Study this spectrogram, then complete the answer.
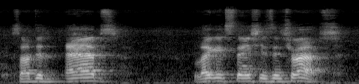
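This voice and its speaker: In a room with audible echo, a man speaks in a fairly high voice with monotone, flat intonation. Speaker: motivational vlogger. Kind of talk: casual motivational monologue. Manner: casual, repetitive.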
